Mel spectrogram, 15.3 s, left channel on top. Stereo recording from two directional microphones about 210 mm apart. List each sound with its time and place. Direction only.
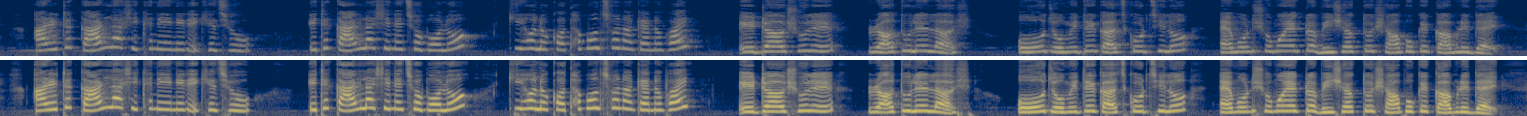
0.3 s speech: 50° right (ahead or behind)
